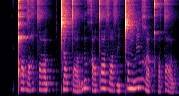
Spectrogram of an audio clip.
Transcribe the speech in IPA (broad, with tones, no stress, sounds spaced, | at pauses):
ǃ u˧ dˤ e˩˥ ʁ tˤ u˧ | ǀ e˧ l tˤ u˩ r ɯ˥ x ɯ˩˥ tˤ ɛ˥ zˤ ɛ˧ z i˩˥ ǀ ʌ˥ m l i˥ l ʁ e˩˥ qʰ ɯ˩˥ tˤ u˩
